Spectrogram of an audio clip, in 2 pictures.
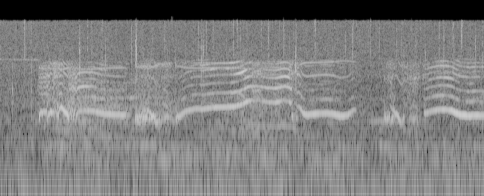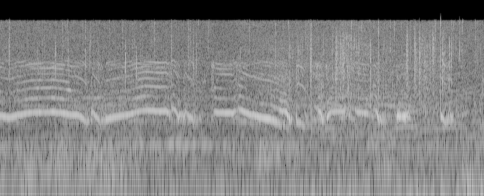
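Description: A phonograph plays a warbling, wavering melody.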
